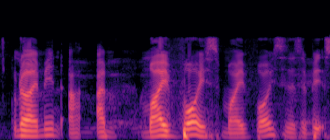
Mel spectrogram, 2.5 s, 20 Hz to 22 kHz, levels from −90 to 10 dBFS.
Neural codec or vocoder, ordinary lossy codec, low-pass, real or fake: none; none; 7.2 kHz; real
